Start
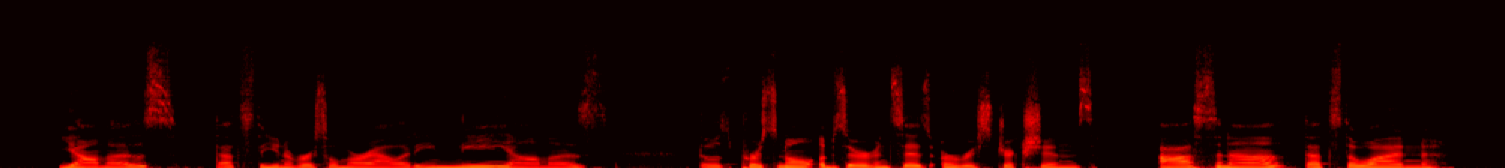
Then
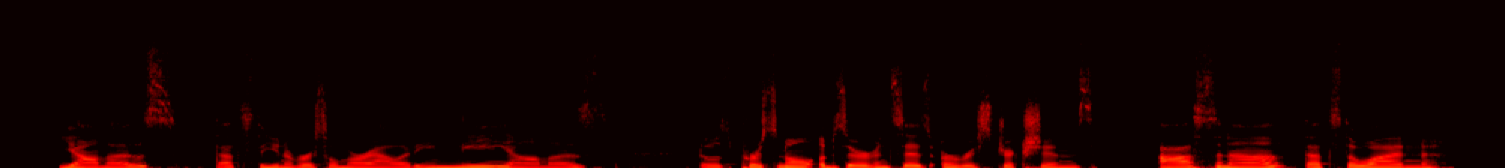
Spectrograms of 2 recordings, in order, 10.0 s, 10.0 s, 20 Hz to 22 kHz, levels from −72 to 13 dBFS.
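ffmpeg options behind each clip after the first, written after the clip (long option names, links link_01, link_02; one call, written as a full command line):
ffmpeg -i in.wav -af "equalizer=frequency=9700:width_type=o:width=0.58:gain=-6,volume=-3dB" out.wav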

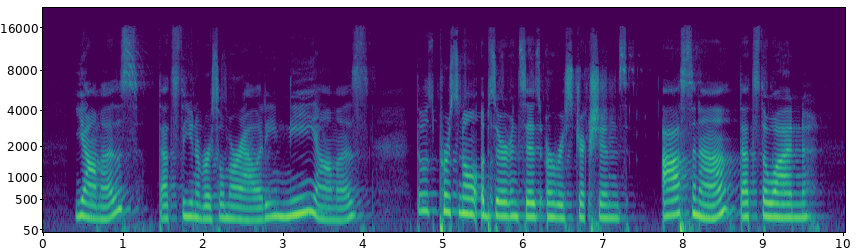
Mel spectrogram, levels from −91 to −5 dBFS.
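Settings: ffmpeg -i in.wav -af "aecho=1:1:108|216|324:0.112|0.0337|0.0101,volume=6.5dB" out.wav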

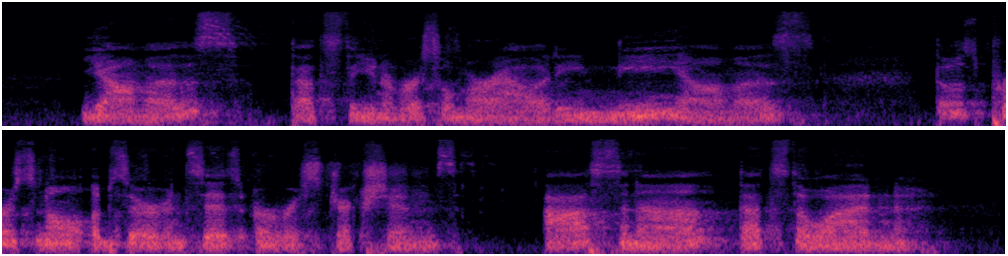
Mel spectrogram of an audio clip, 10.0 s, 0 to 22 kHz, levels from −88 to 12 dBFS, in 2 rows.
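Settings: ffmpeg -i in.wav -af "afftfilt=real='hypot(re,im)*cos(2*PI*random(0))':imag='hypot(re,im)*sin(2*PI*random(1))':win_size=512:overlap=0.75,volume=5dB" out.wav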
